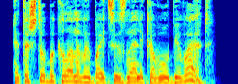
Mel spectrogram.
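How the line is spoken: Grim joking. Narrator (Russian): мрачно пошутил Джан

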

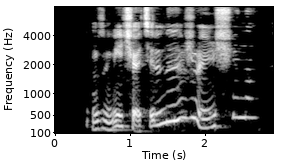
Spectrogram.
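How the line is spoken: Absent-minded mutter. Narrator (Russian): рассеянно пробормотал Тритл

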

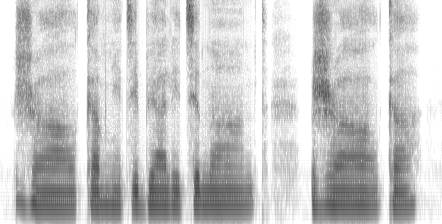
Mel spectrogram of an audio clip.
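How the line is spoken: Whispered. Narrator (Russian): шептала

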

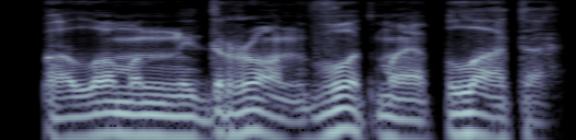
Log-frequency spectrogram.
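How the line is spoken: Growling. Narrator (Russian): прорычал он

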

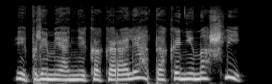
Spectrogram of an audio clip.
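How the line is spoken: Sighed. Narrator (Russian): Марка вздохнула

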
